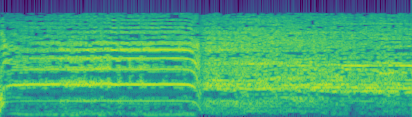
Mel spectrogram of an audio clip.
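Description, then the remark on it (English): A crowd lets out a loud, sustained war growl: a steady droning vocal tone for a couple of seconds that breaks into rough, noisy roaring and yelling, holding strong to the end. “Let me hear your war growl.”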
